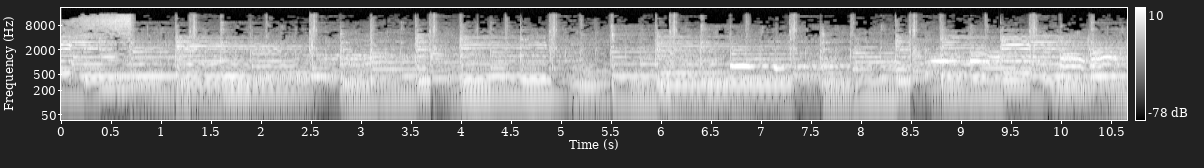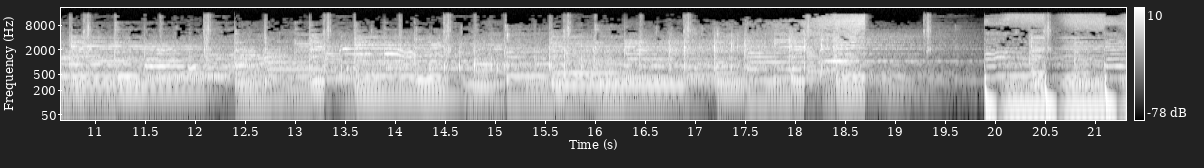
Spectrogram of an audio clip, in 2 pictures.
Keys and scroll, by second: 4.4-6.9 typing, 5.2 ctrl+a, 8.3-11.3 typing.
